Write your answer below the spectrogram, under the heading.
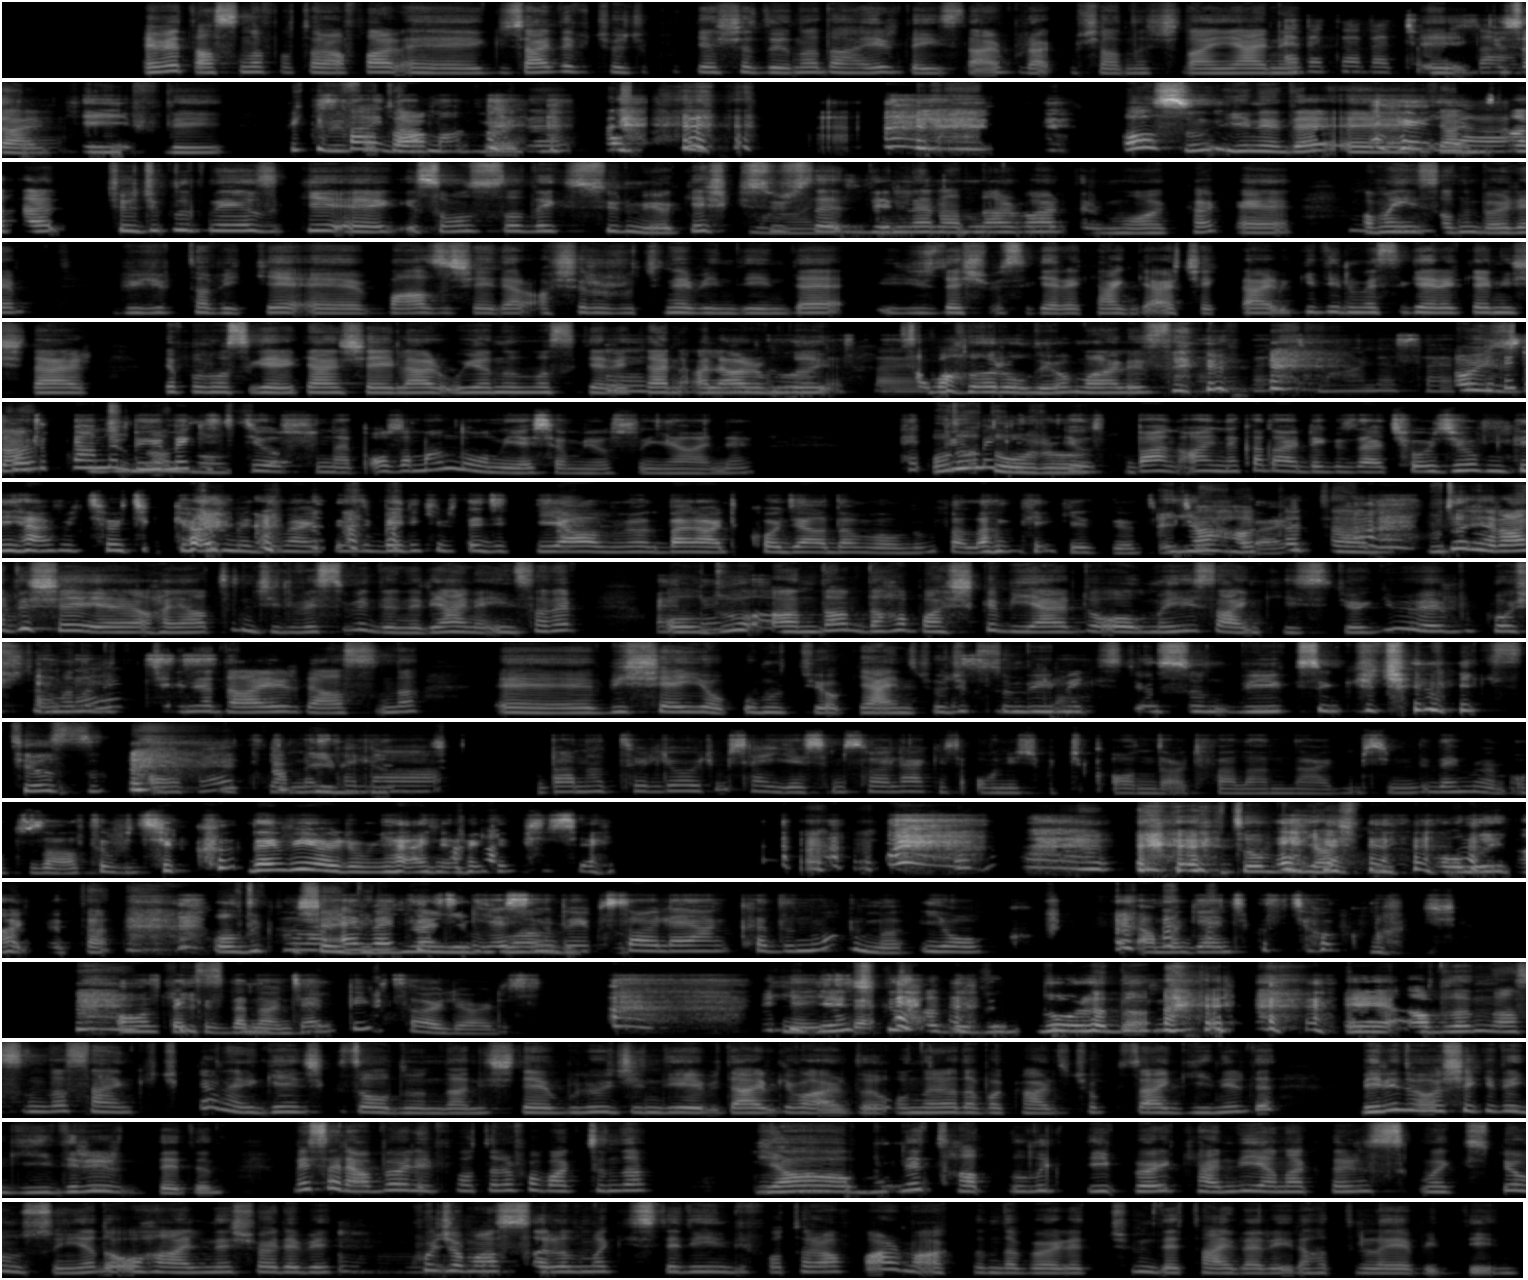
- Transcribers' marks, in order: chuckle; other noise; chuckle; chuckle; other background noise; tapping; laughing while speaking: "maalesef"; laughing while speaking: "çocuğum"; laughing while speaking: "çocuk görmedim"; chuckle; laughing while speaking: "falan diye"; laughing while speaking: "küçülmek istiyorsun"; laughing while speaking: "Demiyorum, yani, öyle bir şey"; laugh; chuckle; laughing while speaking: "Evet"; chuckle; chuckle; chuckle; laughing while speaking: "çok var"; chuckle; chuckle
- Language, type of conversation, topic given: Turkish, podcast, Aile fotoğrafları sende hangi duyguları uyandırıyor ve neden?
